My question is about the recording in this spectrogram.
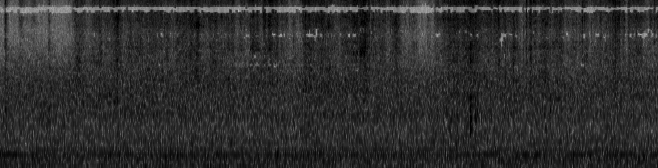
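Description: Faint rustling and crinkling of tissue paper being unwrapped by gloved hands, over a steady low room hum.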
